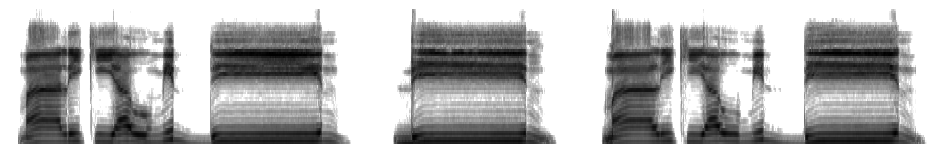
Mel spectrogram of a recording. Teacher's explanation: Nah, ini maksudnya adalah huruf dal itu mirip kepada huruf ta. Jadi ada beberapa orang yang membaca Malik Yaumiddin itu dal pertamanya dibaca pakai ta.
